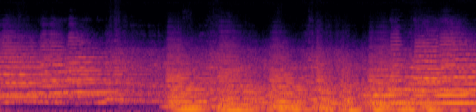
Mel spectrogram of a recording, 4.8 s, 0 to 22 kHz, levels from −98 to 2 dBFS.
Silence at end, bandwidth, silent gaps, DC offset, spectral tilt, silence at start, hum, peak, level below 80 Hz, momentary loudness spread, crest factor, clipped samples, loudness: 0 s; 11 kHz; none; under 0.1%; -6.5 dB/octave; 0 s; none; -18 dBFS; -40 dBFS; 7 LU; 14 dB; under 0.1%; -33 LUFS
